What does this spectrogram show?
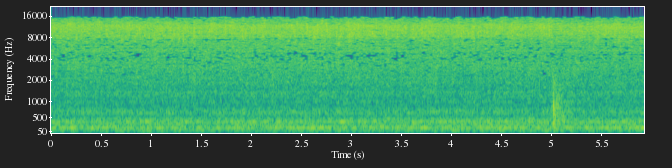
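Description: Onions and tomatoes frying in oil and ghee in an open pressure cooker, a steady sizzling hiss, with a light click about five seconds in.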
